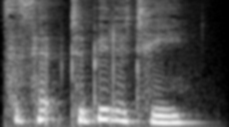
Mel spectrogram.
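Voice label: "susceptibility", British English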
